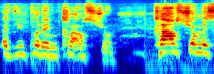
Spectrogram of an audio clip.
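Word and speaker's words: claustrum: Clausrom is spelled C L A U S T R U M.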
